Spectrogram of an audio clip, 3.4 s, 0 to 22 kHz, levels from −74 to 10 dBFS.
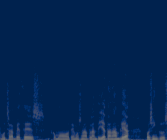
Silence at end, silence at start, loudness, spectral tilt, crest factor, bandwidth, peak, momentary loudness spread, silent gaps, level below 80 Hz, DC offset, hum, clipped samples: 0 s; 0 s; -43 LUFS; -6 dB/octave; 18 dB; 12 kHz; -24 dBFS; 9 LU; none; -58 dBFS; under 0.1%; none; under 0.1%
